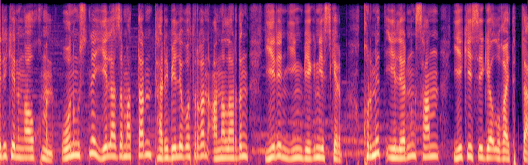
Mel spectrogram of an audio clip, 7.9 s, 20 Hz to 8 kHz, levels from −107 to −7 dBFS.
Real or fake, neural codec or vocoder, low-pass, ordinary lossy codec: real; none; 7.2 kHz; none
